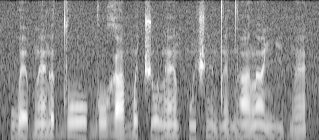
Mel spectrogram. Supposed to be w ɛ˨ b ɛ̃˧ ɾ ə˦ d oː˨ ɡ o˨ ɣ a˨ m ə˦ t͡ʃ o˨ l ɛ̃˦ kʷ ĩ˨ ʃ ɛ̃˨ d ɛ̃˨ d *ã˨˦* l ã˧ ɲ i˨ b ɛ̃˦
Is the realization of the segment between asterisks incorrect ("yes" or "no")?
no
